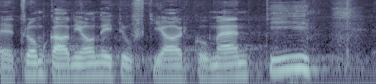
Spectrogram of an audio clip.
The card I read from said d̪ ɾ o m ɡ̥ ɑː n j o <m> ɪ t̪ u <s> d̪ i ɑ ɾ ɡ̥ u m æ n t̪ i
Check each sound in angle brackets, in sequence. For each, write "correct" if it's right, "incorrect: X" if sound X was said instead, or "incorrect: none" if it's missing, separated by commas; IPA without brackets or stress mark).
incorrect: n, incorrect: f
